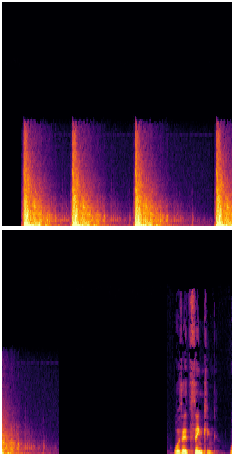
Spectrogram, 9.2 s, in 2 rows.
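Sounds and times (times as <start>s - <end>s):
Colt 1911 pistol gunshots: 0.4s - 5.6s
speech: 8.0s - 9.0s.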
